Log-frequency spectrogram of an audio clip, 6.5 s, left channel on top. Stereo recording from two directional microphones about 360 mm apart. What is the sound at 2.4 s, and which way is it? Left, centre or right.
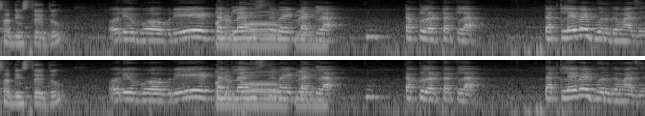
Speech, centre.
